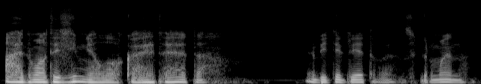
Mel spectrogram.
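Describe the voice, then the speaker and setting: A man's voice: on the low side, completely flat delivery, brisk, husky, dry recording. A man in casual gaming chat, talking in crude, sweary banter. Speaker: gamer playing a fighting game with a friend. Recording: loud game music behind. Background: loud fighting game music.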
